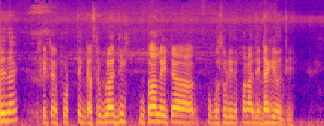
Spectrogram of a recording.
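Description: Speech: a man talking in short phrases with brief pauses.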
